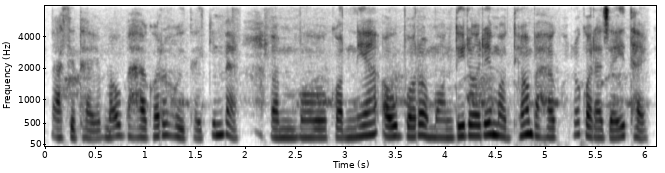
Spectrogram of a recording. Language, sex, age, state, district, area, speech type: Odia, female, 18-30, Odisha, Jagatsinghpur, rural, spontaneous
